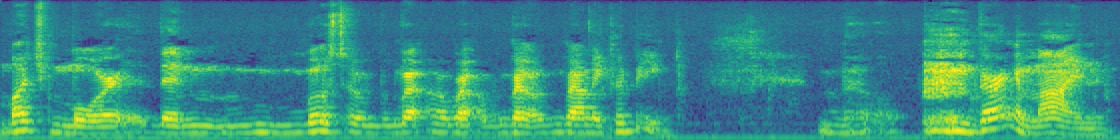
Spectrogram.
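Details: Adult man who describes his stutter as very profound, wearing a SpeakEasy in-ear device while speaking to a stuttering support group; stuttering.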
